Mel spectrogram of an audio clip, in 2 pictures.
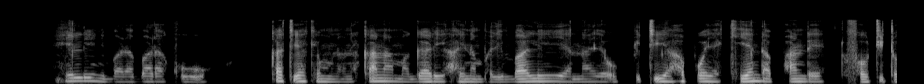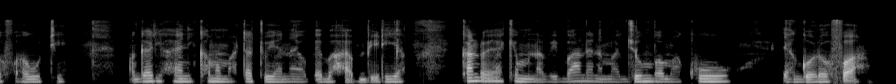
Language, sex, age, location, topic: Swahili, male, 18-24, Nairobi, government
